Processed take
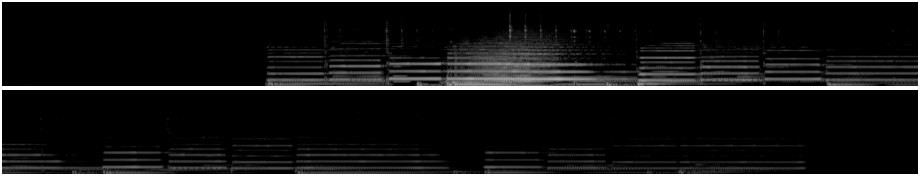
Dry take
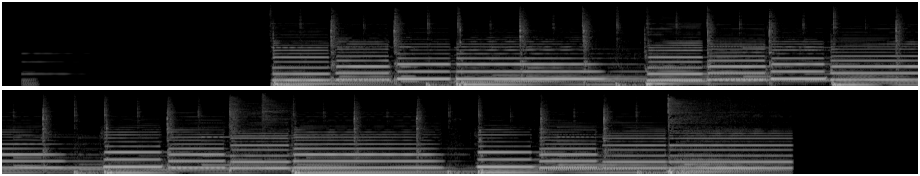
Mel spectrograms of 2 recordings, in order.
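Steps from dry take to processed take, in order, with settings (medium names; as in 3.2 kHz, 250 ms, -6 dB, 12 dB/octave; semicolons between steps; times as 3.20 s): Doppler pass-by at 5.20 s, 7 m/s, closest 1.8 m; spectral gate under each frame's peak -25 dB strong; bass shelf 180 Hz +3.5 dB; hard clipper -27 dBFS, distortion -11 dB; feedback echo behind a high-pass 153 ms, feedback 61%, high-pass 2.3 kHz, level -5.5 dB; flange 0.17 Hz, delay 1.9 ms, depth 8.9 ms, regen +81%; trim +7.5 dB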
